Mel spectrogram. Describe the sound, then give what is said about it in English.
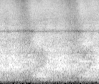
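A crowd chanting at a KSI vs Logan Paul event, a loud, continuous roar of many voices with a rough, shouting quality that stays steady and sustained from start to finish. “In response to her being mentioned, the crowd starts a chant.”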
